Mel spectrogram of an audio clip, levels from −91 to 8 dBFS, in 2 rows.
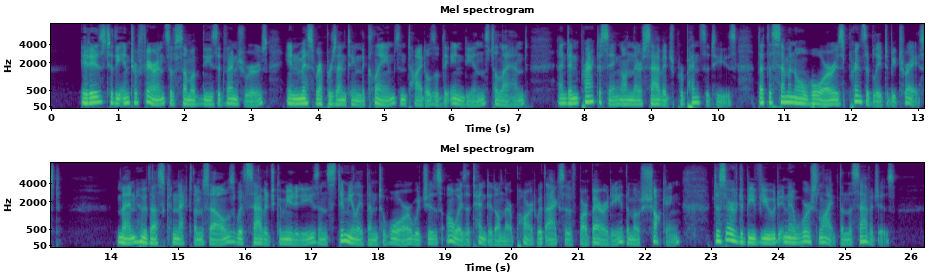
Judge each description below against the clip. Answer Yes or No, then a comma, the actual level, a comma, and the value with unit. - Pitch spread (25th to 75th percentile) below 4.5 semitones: No, average, 4.8 semitones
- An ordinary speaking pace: Yes, average, 170 wpm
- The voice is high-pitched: No, low, 105 Hz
